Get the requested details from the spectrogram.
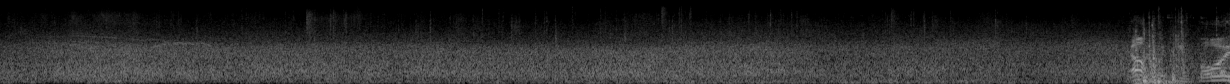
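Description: Wind blows steadily through a snowstorm.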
